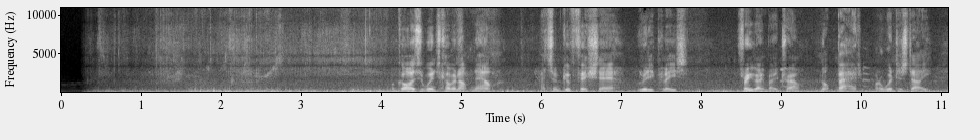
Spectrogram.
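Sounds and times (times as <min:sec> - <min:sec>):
wind buffeting microphone: 0:00.3 - 0:11.0.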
